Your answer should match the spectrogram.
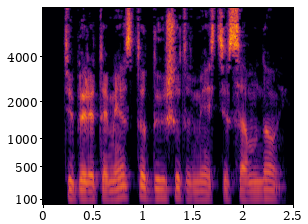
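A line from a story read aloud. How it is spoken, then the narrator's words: Calm. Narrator (Russian): произнес он спокойно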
